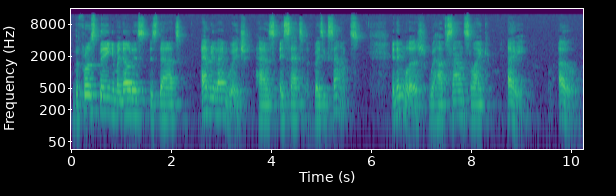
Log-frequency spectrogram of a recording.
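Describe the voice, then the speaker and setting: A man from Vietnam with a Vietnamese accent, a native Vietnamese speaker, teaching an English lesson in a deliberate, explanatory way with pauses between phrases. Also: mid-range voice, a bit bright. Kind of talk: instructional video lesson. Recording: roomy, echoing room sound.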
